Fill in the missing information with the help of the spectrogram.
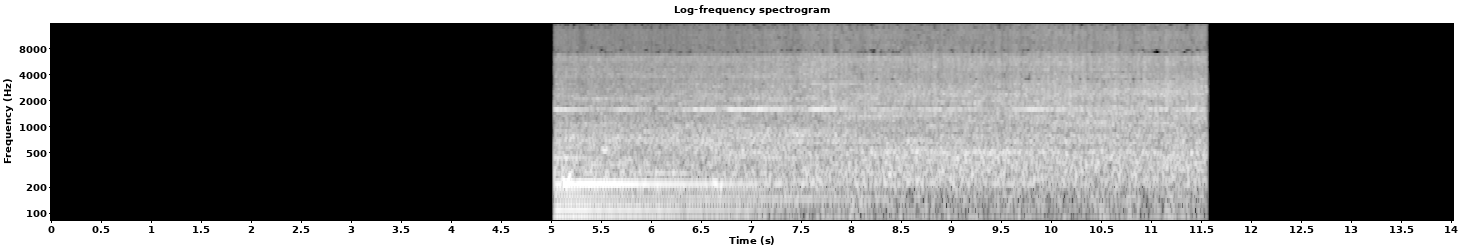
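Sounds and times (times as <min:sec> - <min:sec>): hair dryer blowing: 0:05.0 - 0:11.6.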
